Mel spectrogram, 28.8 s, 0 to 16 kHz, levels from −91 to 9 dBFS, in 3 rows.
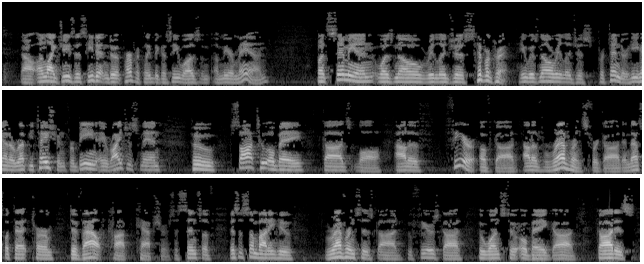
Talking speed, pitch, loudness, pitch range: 160 wpm, 120 Hz, -25 LUFS, 110-135 Hz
